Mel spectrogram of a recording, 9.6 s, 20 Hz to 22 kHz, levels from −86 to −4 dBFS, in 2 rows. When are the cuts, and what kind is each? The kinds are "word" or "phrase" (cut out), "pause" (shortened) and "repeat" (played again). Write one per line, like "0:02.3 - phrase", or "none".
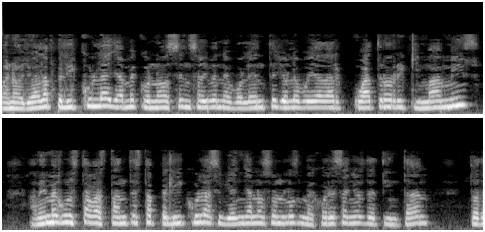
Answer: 0:02.0 - word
